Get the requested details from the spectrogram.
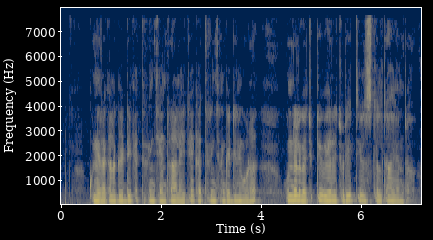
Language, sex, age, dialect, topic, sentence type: Telugu, male, 18-24, Central/Coastal, agriculture, statement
